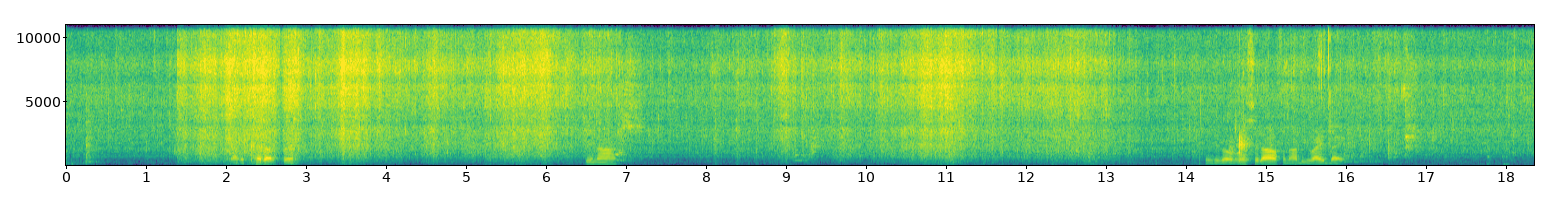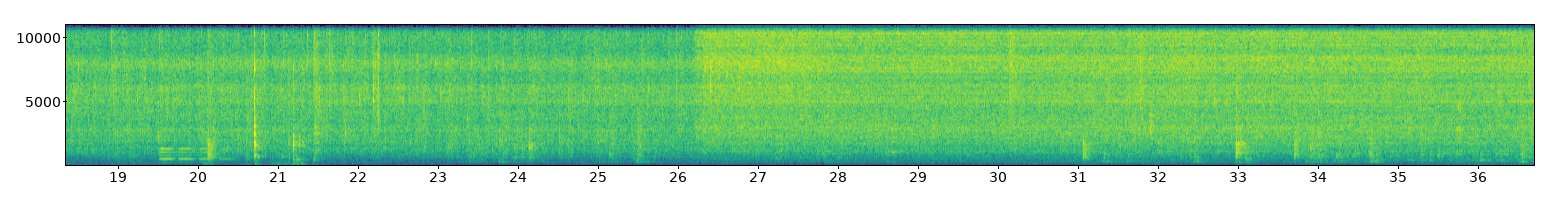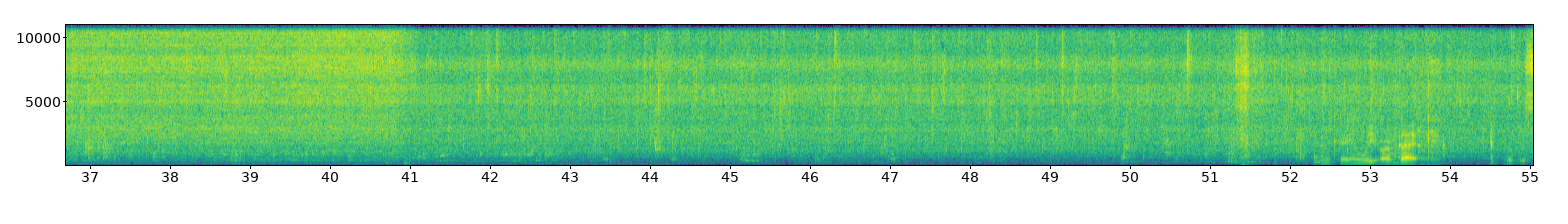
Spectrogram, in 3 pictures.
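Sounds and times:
food sizzling in a frying pan: 0.0 - 55.0
bright hiss: 1.4 - 7.3.

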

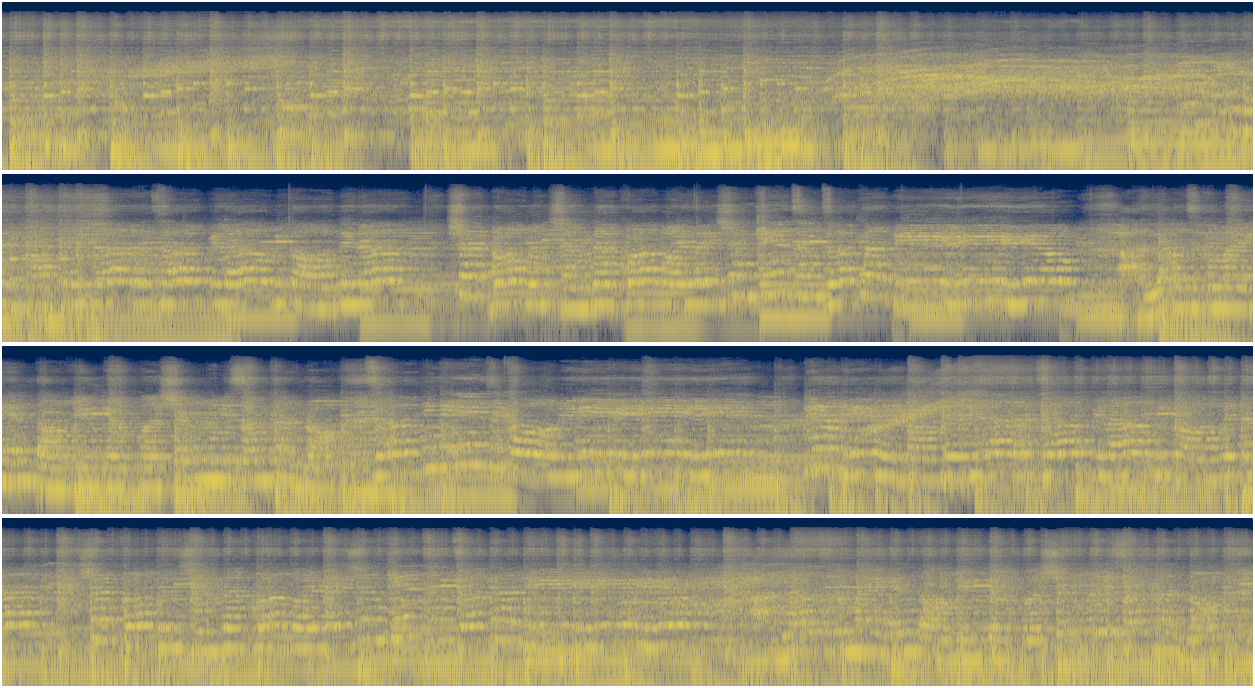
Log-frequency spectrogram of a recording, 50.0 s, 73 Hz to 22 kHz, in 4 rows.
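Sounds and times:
steady drum beat: 0.0 - 13.6, 31.1 - 50.0
bass line: 0.0 - 14.7, 25.8 - 30.1, 31.1 - 34.1, 34.8 - 50.0
person singing: 0.0 - 50.0.

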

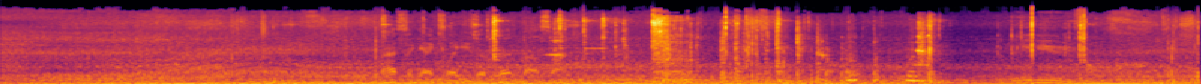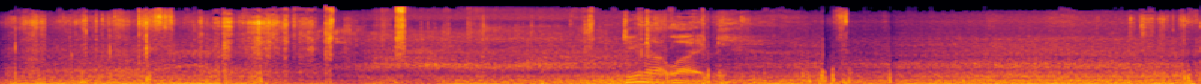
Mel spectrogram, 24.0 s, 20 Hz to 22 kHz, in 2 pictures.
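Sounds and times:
truck engine idling: 0.0 - 24.0
metal doors clanking shut: 4.7 - 9.6.

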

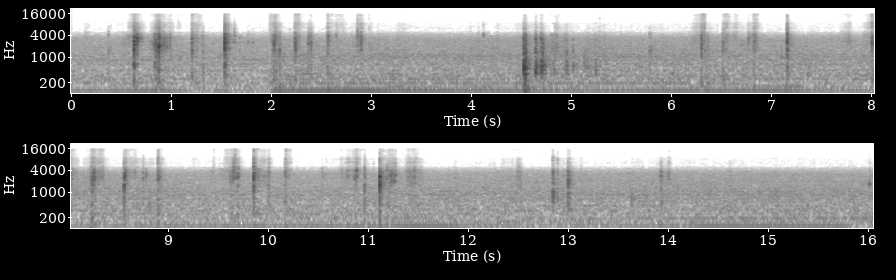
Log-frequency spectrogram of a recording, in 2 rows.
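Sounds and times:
low steady hum: 0.0 - 16.0
cards being shuffled: 0.5 - 3.0, 6.2 - 11.6.

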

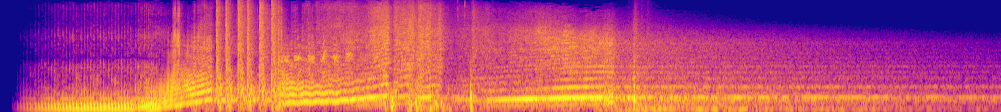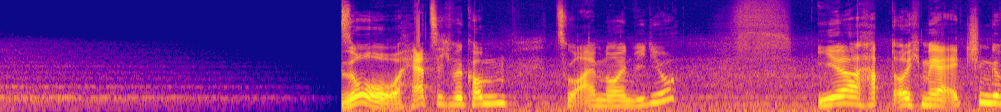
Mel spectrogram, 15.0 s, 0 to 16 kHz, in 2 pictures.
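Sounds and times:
car engine revving and accelerating: 0.2 - 7.1.

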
